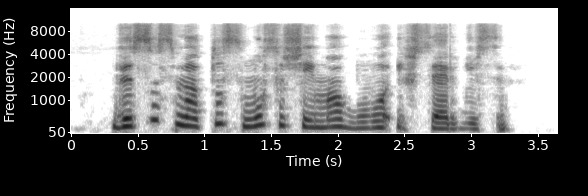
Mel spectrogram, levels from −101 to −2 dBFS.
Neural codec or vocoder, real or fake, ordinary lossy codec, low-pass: vocoder, 22.05 kHz, 80 mel bands, WaveNeXt; fake; AAC, 64 kbps; 9.9 kHz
